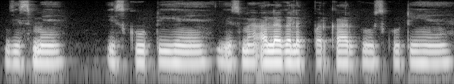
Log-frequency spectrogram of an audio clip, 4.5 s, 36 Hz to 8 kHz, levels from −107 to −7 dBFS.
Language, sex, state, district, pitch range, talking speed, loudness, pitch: Hindi, male, Jharkhand, Ranchi, 145-150 Hz, 130 wpm, -19 LUFS, 145 Hz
